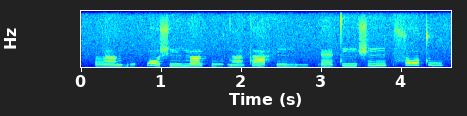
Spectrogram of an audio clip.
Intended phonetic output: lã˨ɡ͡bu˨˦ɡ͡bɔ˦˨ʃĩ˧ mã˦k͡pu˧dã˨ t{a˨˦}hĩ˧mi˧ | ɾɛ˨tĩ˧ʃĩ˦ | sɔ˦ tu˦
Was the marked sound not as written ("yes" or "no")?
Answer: no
